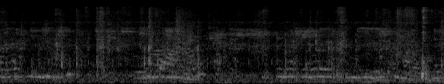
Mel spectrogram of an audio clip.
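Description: Distant voices in a low murmur over a steady high chirring of crickets, with scattered light clicks and rustles from food being handled and wrapped at the stall.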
